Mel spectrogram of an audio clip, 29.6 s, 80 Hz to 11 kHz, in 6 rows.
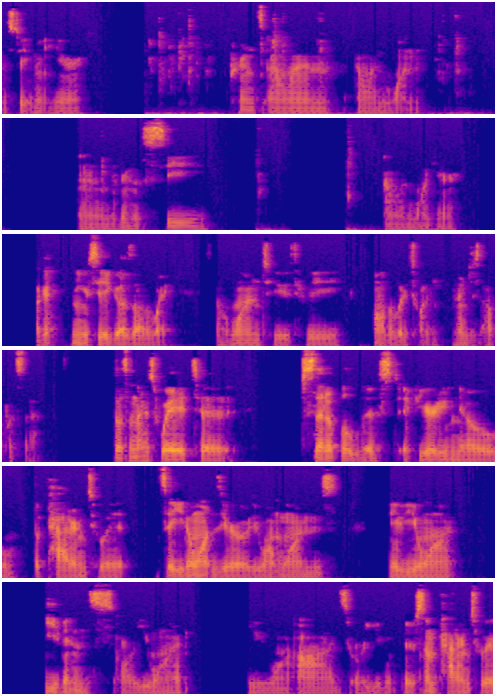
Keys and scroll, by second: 1.3-2.7 typing, 4.4 space, 4.5 f, 6.0 ctrl+`, 7.4 Up, 8.3 Return.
